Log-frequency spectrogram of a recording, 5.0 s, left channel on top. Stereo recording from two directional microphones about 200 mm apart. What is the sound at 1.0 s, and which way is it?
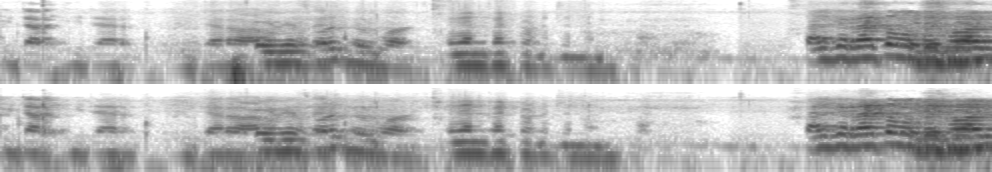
Speech, 35° left (ahead or behind).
